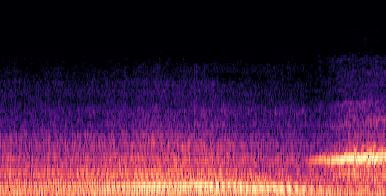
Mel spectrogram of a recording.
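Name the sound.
car driving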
